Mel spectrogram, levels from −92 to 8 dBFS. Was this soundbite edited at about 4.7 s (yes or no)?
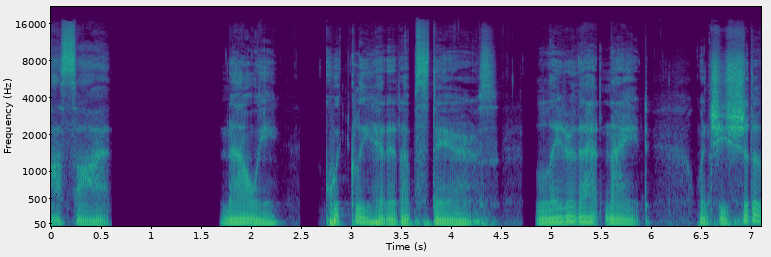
yes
